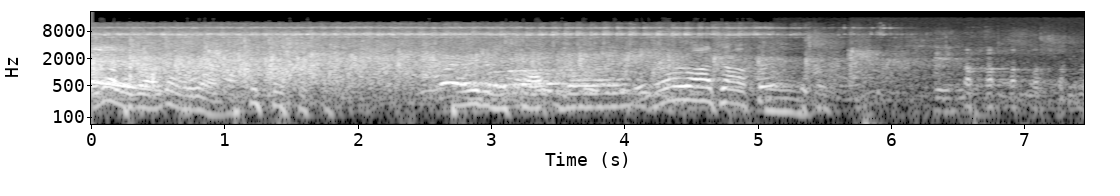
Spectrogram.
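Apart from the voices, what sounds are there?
audience clapping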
